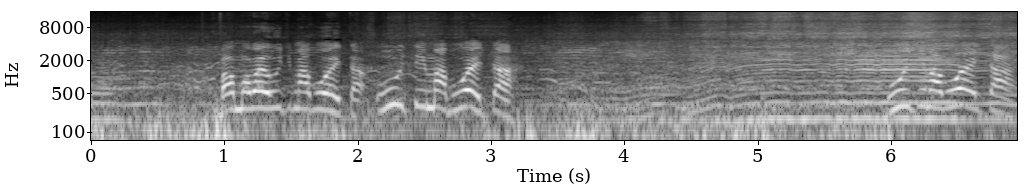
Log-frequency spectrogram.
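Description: A man nearby shouts with excitement outdoors.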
